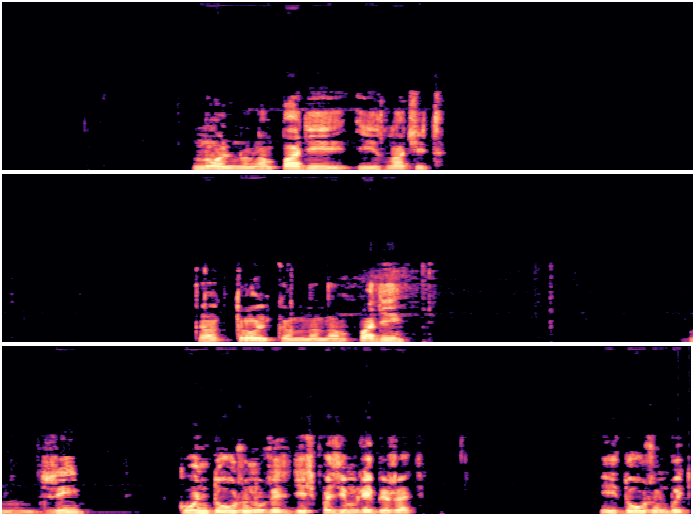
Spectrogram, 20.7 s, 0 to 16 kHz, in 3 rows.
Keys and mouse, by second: 2.0 KP_0, 4.0 g, 7.8-9.3 middle drag, 10.0 KP_3, 11.6-12.6 shift+middle drag, 14.0 g, 18.2 s.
